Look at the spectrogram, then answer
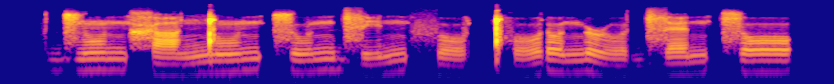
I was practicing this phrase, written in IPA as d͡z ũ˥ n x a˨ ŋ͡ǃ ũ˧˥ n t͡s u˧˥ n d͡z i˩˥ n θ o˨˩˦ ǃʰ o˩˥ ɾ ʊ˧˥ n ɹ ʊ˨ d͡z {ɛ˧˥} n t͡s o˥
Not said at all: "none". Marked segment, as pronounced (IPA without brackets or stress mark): ɛ˧˥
